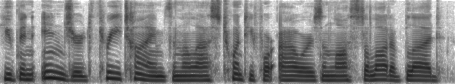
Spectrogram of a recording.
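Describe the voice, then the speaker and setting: A woman's voice: low-pitched, fairly even intonation, normal speed, a little mellow, dry recording, natural voice. Woman voicing a stern, terse man in charge. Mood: serious.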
